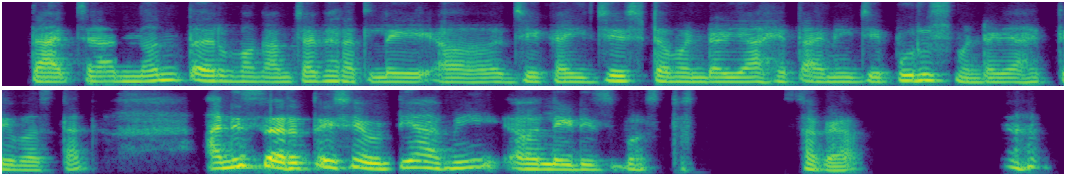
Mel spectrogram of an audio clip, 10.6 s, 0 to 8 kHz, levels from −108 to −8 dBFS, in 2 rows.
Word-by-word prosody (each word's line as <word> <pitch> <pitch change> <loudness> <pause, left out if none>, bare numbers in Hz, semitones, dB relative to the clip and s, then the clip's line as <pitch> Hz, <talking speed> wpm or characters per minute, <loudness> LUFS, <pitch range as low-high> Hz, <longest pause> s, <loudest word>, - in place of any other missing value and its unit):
त्याच्यानंतर 175 +5 0
मग 170 -1 -6
आमच्या 160 +2 -4
घरातले 160 -3 -3
अ, 150 0 -5
जे 165 - -3
काही 155 0 -4
ज्येष्ठ 185 +2 0
मंडळी 160 -1 -2
आहेत 165 +1 -7
आणि 160 0 -3
जे 160 - -3
पुरुष 200 0 +3
मंडळी 150 -2 -4
आहेत, 150 +1 -6
ते 170 - -1
बसतात 150 -2 -6 0.6
आणि 225 +8 +7
सरतेशेवटी 225 -3 +6
आम्ही 220 +2 0
अ, 185 -1 +4
लेडीज 170 -2 +2
बसतो 180 +6 -9 0.6
सगळ्या. - - -2 0.8
हं, 220 - 0
हं. - - -3
175 Hz, 145 wpm, -23 LUFS, 155-200 Hz, 0.8 s, आणि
